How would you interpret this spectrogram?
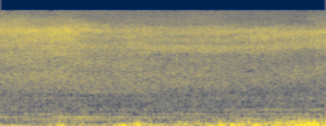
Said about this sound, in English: And I'm still walking. Crossing some streets here. You're going to hear some loud noise of the truck going by.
